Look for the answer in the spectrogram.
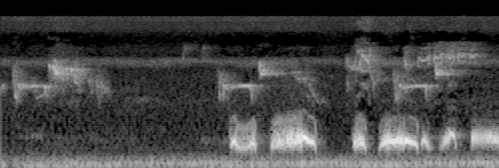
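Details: In Lampung, Indonesia, a trapper's decoy spotted dove and a wild bird trade 'tarik akar selang nguku' song: after a quiet start with high bird chirps, a burst of grainy low coos, short notes then longer held ones.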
